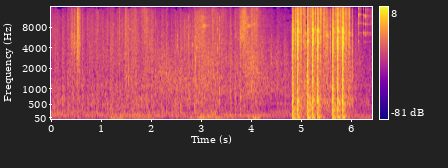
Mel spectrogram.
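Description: Gunfire in the tactical shooter Ghost Recon Breakpoint: faint distant shots and game ambience for several seconds, then two loud close bursts of rapid automatic fire near the end.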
